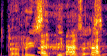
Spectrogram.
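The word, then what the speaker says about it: Guitarístico: You are also a graduate from the studio, the Arte Guitarisco. – Yes. – Did I say that right? – Guitaristico.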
